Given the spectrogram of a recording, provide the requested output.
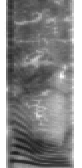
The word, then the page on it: dhal: British English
